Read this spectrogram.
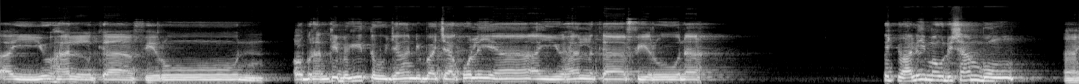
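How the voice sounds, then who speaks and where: Slow-talking male Quran teacher, lo-fi. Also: mid-range voice, darkish tone. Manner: explains patiently, repeats examples, checks understanding. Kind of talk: casual spoken lesson with recited examples. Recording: dull lo-fi sound.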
